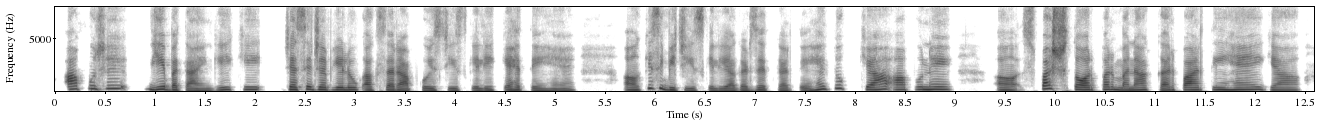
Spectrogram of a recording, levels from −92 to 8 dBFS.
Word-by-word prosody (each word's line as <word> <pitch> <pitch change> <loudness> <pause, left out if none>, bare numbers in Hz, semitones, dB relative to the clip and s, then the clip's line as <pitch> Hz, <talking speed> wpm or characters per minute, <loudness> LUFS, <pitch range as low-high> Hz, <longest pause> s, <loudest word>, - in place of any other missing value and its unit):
आप 260 +1 +5
मुझे 305 +2 -2 0.2
ये 240 +3 +5
बताएँगे 165 -1 -1
कि 230 -1 -2 0.3
जैसे 230 +1 +4
जब 220 -2 +2
ये 205 0 +4
लोग 200 0 0
अक्सर 180 +1 +1
आपको 165 -1 0
इस 165 -1 -4
चीज़ 165 -1 -7
के 155 - -5
लिए 170 +2 -3
कहते 180 -4 -1
हैं 150 +2 -6 0.5
अ, 185 0 +3
किसी 330 -1 +1
भी 190 -8 +2
चीज़ 160 -3 -6
के 170 - -5
लिए 165 +1 -3
अगर 160 +1 -2
ज़िद 180 +3 -2
करते 155 -1 -5
हैं 225 +9 +2
तो 325 +7 -4 0.2
क्या 220 -2 +4
आप 220 -2 +2
उन्हें 235 0 +4 0.5
अ, 185 -1 +1
स्पष्ट 285 +10 +3
तौर 210 -2 +7
पर 230 0 +2
मना 185 -2 +2
कर 170 +1 +2
पाती 200 +1 +3
हैं? 220 +2 +1
या 180 -1 -3
195 Hz, 190 wpm, -23 LUFS, 165-225 Hz, 0.5 s, तौर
